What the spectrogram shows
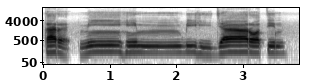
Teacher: apabila huruf mim sukun bertemu dengan huruf ba maka cara membacanya yaitu didengungkan sepanjang dua harokat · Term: Ikhfa Syafawi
